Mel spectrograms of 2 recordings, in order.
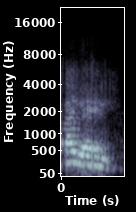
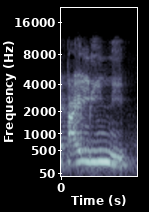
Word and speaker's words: Tailine: Que é a questão da Tailene. Estou pronunciando seu nome certo? Gente, sou eu pronunciando. Vamos lá, 59. Não Marcos. Marcos. Fale. É Tailine.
